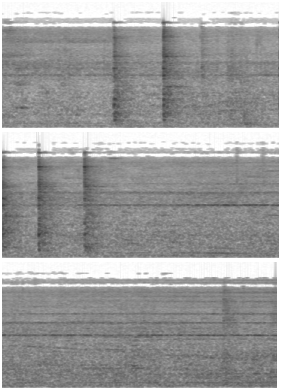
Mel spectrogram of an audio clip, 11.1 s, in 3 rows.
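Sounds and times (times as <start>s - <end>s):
thin steady train whine: 0.0s - 11.0s
electric train pulling in: 2.8s - 11.0s
train sharp clacks: 3.7s - 5.3s.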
